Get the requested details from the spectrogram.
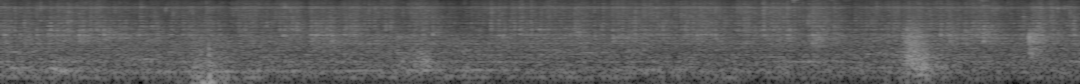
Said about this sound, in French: ça fait surgir quelques phénomènes dont je vais vous faire écouter. Donc la question de l'eau, la fontaine.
